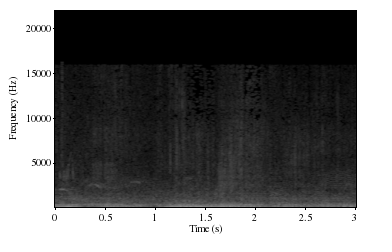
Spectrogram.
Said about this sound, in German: Ein hässiges Volk sieht das, sagt er. Um die Bienen zu beruhigen, will er ihnen eine Wabe geben mit einer Königin, die noch nicht geschlüpft ist, eine sanftere Königin.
